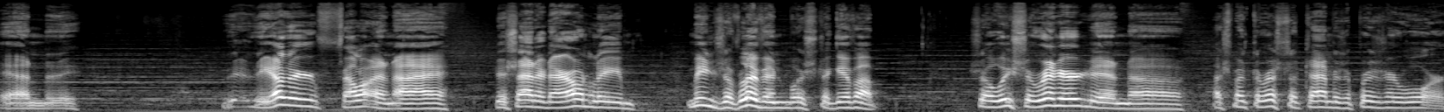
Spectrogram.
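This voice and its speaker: Over music in the background, a man with an American accent speaks at a fairly slow pace and fairly high pitch, with lively intonation and long, frequent pauses. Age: 80s+. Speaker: war veteran. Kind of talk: interview answer.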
